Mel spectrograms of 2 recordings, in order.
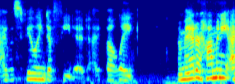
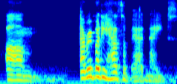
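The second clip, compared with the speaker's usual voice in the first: ordinary talk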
